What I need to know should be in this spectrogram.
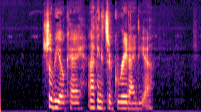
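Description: A teenage girl speaks earnestly.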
